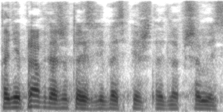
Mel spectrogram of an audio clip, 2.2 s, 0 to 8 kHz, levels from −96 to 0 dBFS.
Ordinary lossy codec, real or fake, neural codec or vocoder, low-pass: none; fake; codec, 16 kHz, 8 kbps, FreqCodec, smaller model; none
